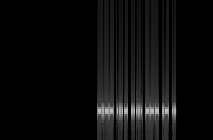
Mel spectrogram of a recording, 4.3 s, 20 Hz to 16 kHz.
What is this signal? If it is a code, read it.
Morse code, heard as a keyed tone, about 47 wpm, 700 Hz. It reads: YV5OAI
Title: DXCC-100 Call Signs - 6 Characters - Repeated 3x - 50wpm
